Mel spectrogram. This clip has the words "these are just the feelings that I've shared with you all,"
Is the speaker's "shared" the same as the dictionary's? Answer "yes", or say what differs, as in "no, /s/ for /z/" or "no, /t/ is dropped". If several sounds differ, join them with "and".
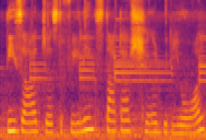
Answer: yes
